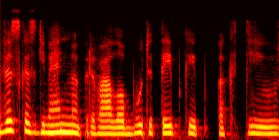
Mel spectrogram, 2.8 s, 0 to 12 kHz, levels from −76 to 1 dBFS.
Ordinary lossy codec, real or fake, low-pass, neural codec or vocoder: Opus, 32 kbps; fake; 7.2 kHz; codec, 16 kHz, about 1 kbps, DyCAST, with the encoder's durations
